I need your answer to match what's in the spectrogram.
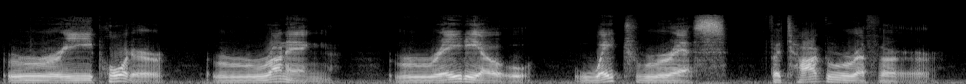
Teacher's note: feel the strongly vibrating R on the hard palate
